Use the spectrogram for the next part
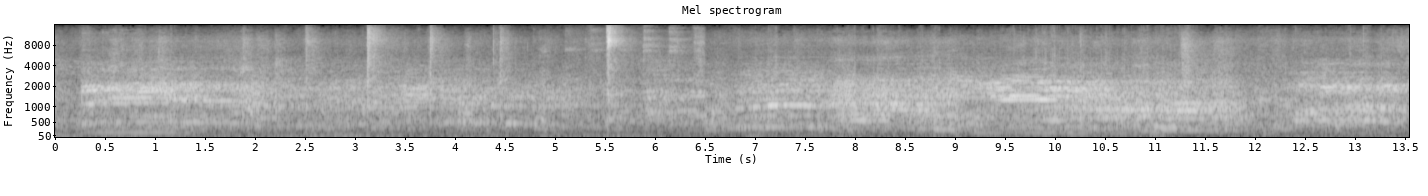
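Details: Cattle that arrived for sale and were sold within minutes; deep sustained moos appear near the start and again later, set against constant talking and the general din of many people.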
